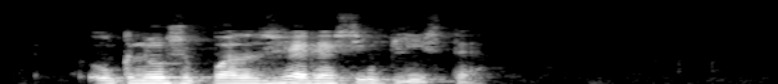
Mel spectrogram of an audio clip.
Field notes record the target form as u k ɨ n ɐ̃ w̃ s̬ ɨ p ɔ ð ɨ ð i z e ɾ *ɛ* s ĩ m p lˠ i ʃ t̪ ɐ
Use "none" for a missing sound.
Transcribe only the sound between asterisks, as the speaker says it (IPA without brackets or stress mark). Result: ɛ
